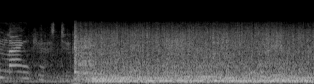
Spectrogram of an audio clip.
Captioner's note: engines roaring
